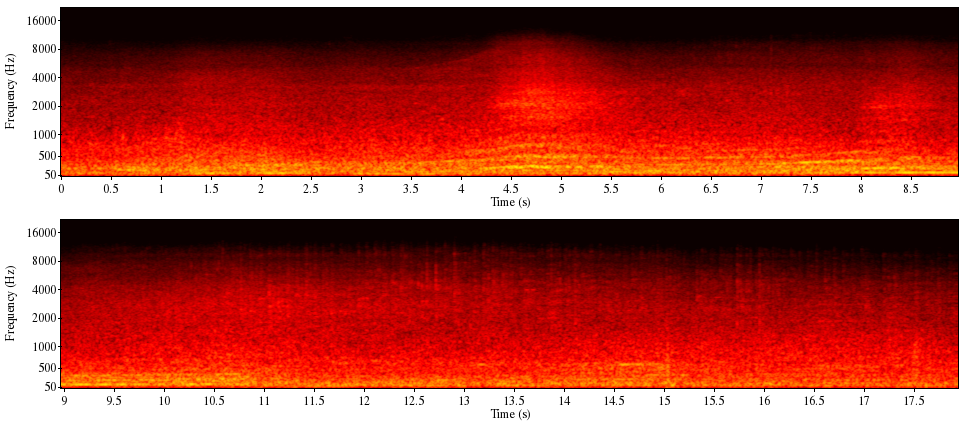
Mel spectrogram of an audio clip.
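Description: Car engines running at a car meet, with an engine note that rises and falls loudest about five seconds in and again, less strongly, about eight seconds in.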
